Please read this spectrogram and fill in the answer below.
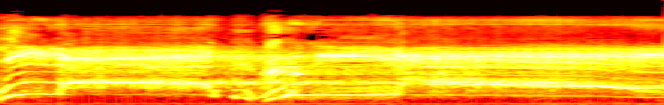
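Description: A man's long, high-pitched excited shriek, 'hiiieee', rising at the start, dipping briefly about one and a half seconds in, then held again.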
